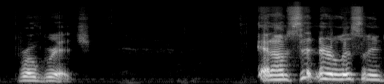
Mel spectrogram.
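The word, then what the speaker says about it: Breaux Bridge: And I said, in Cajun French, anything that ends in EAU or EAUX is pronounced O. That's you you know, I said, so it's Bro Bridge.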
